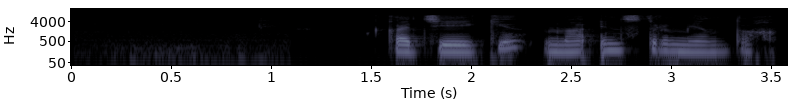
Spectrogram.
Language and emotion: Russian, neutral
